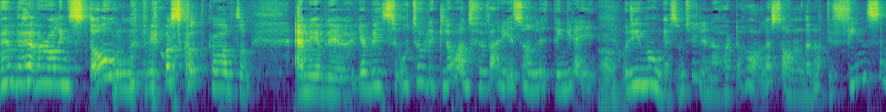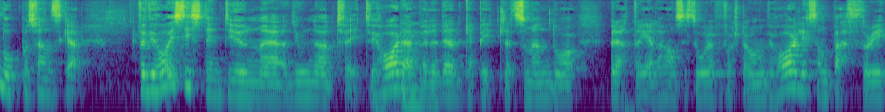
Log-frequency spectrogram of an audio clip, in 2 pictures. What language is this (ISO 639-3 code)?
swe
